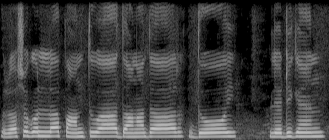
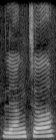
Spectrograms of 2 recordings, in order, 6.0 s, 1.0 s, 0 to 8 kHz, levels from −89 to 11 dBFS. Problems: constant background noise, background conversations at intervals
